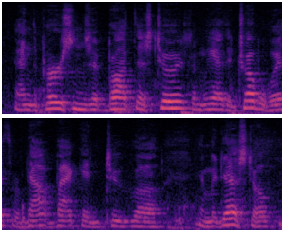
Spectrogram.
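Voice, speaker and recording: A man with a fairly high pitch is heard amid noticeable background noise and audible room echo. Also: ordinary pitch variation, fairly quick pace. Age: 70s. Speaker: public commenter at council meeting. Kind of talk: public comment. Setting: council meeting room. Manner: halting.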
